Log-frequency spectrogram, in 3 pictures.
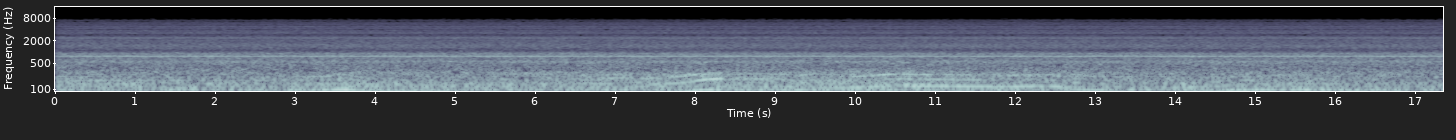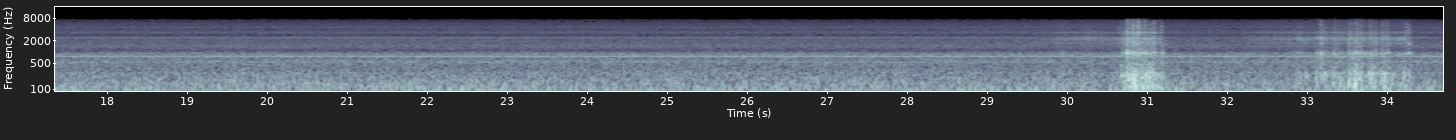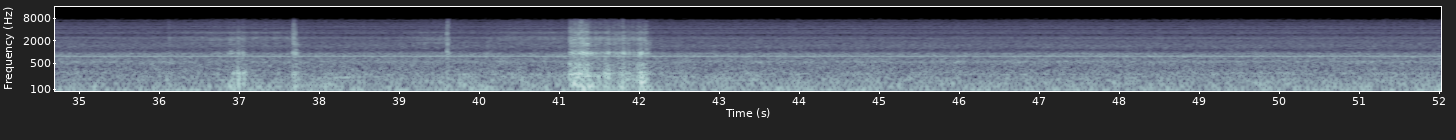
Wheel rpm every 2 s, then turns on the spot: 0, 0, 0, 0, 0, 0, 0, 0, 0, 0, 0, 0, 0, 0, 0, 10, 10, 10, 10, 0, 10, 10, 0, 0, 0, 0.
30-36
